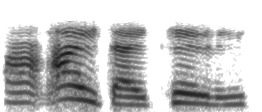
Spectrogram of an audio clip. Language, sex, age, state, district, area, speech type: Kannada, female, 18-30, Karnataka, Uttara Kannada, rural, conversation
